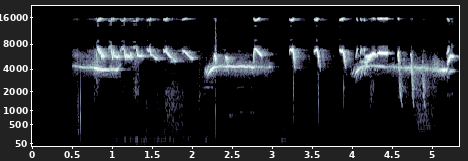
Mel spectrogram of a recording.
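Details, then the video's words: Caged orange-headed thrush from Malang, fed live earthworms, singing in the classic 'teler' style: bright, rapid, high whistled phrases and sweeping trills in quick succession, with brief pauses and sharp clicks between bursts. "Anis Merah Teler Gacor - Gaya Klasik Sambil Ngoceh"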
